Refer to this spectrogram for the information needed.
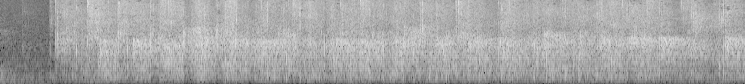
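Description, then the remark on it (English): An audience breaks into sustained applause for guests Posy Simmonds and Barbara Yelin, a dense, steady clatter of many hands clapping that starts abruptly and holds at a loud, even level throughout, with no voices over it. “So let's just give a round of applause to our, to our very special guests, Posy Simmonds from London and Barbara Yelin.”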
